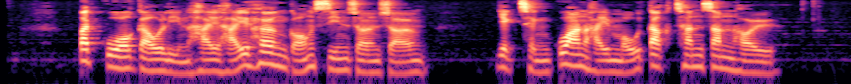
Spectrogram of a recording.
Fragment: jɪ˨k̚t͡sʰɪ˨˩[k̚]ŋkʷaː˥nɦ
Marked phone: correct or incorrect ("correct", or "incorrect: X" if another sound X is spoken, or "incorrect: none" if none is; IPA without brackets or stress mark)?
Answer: incorrect: none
